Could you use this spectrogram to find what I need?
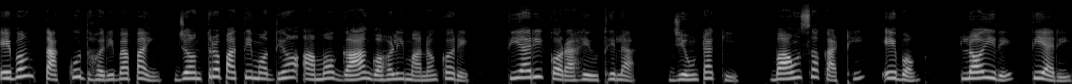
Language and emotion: Odia, neutral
